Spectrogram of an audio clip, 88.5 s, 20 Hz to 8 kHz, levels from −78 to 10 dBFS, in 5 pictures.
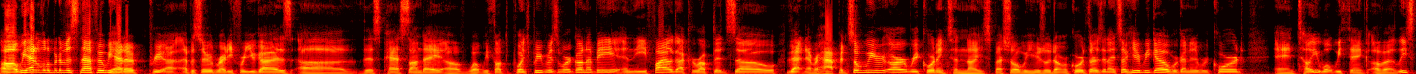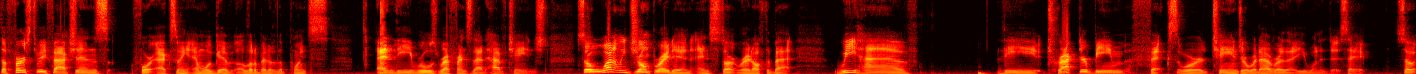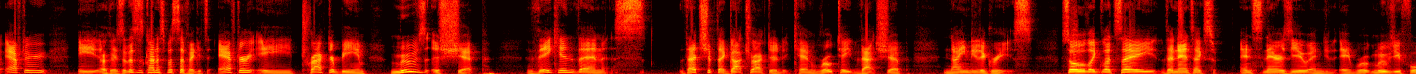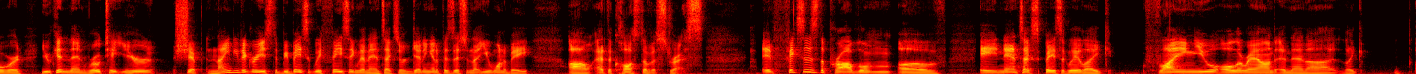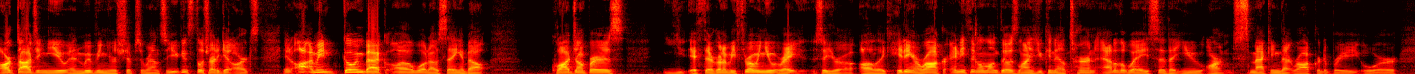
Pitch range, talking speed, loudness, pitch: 120-150 Hz, 190 wpm, -19 LUFS, 130 Hz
